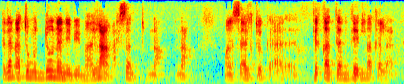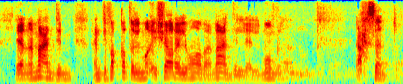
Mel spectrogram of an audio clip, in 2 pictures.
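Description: A man teaching the variant readings of the Quran, chanting verses slowly and then explaining them in quick speech. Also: medium pitch, fairly bright tone, dull audio.

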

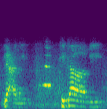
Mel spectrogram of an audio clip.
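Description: A woman with an Iraqi Arabic accent teaching Quran recitation in a class, explaining patiently and saying words slowly for students to repeat. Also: fairly low pitch. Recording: muffled recording with steady background noise.

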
